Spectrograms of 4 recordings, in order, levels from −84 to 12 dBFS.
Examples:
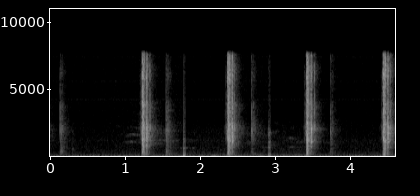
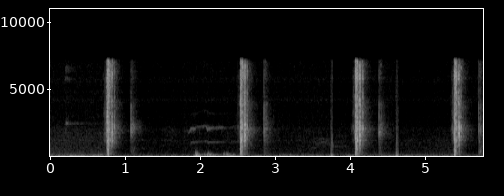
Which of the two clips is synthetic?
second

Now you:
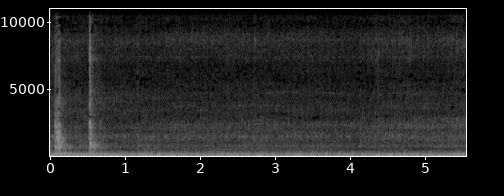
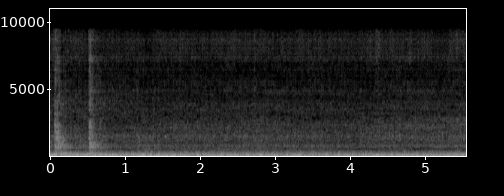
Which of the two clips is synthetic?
second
